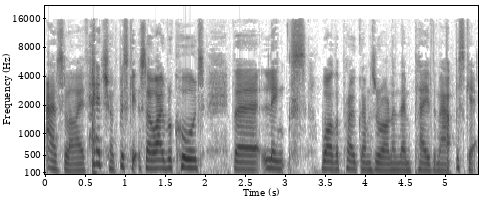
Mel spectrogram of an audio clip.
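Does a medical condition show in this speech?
Yes: Tourette's syndrome; physical and verbal tics, coprolalia with involuntary obscene tics, occasional tics colliding unusual ideas; frequent verbal tics, also hedgehog, cats, Aladdin, otherwise clear.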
